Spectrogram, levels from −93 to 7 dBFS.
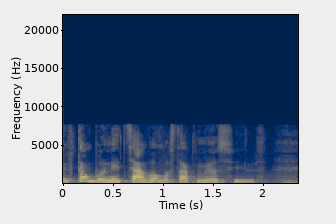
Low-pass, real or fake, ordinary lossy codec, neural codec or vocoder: none; real; none; none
